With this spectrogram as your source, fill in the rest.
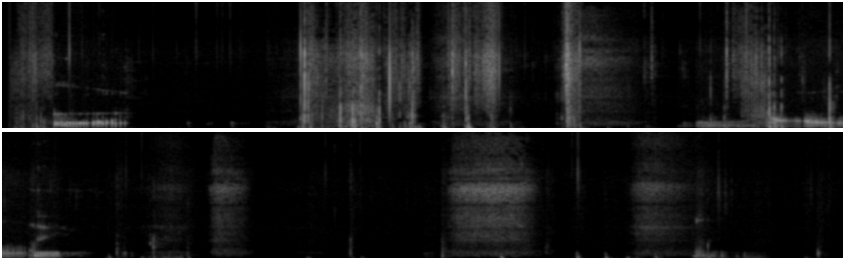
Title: my stomach growling 😭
